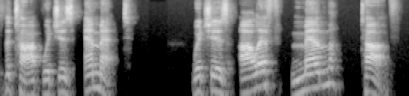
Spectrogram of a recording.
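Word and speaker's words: אמת: And so basically they would stamp Aleph, Mem, Tav on top of the head, which interestingly is pronounced Emet, Emet.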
